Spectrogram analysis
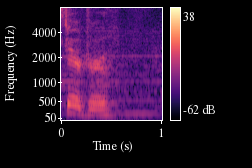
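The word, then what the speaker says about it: Dedue: escapes his eye though kind of unsettling honestly dare Drew is not how you would have expected that to be pronounced yeah but it is that's how they pronounce dear Drew yep a lot of the names in this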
